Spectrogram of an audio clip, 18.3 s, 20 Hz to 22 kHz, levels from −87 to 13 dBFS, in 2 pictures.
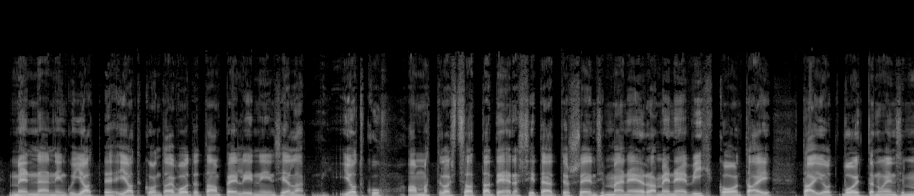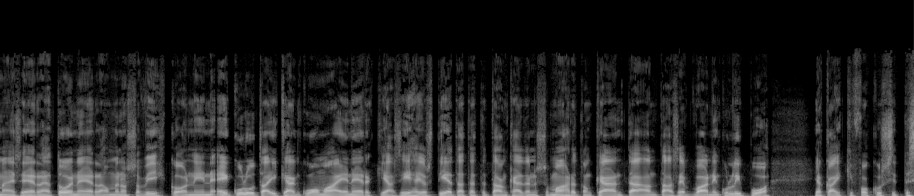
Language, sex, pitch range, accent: Finnish, male, 100-125 Hz, native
